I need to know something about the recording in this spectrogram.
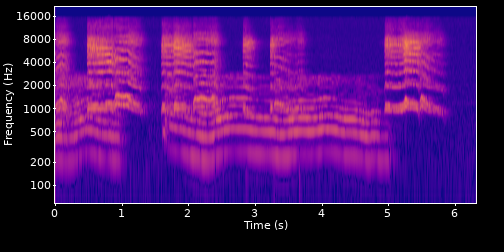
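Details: Siberian Husky crying while holding a squeak toy: long, wavering, low whining cries with rich harmonics, slowly rising and falling. Shorter, higher squeaky notes sound at the start and again near the end.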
